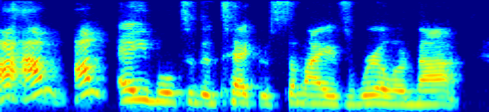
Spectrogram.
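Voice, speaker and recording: A woman speaks with an American accent. Her tone is animated and her intonation lively. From Atlanta, Georgia, US. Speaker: comedian. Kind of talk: casual interview chat. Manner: loud.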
